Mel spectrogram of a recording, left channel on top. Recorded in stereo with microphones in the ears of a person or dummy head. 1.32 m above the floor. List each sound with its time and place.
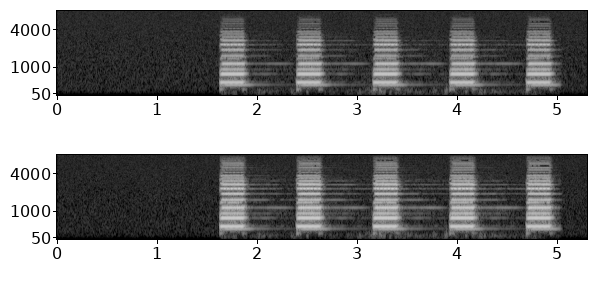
1.6 s an alarm: 35° right (ahead or behind)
